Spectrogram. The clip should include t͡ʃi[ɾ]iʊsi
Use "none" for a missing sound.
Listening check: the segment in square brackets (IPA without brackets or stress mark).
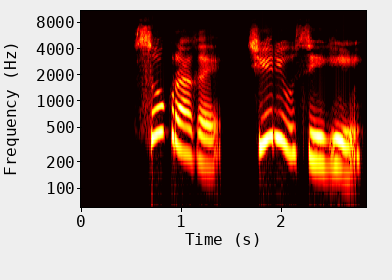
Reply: ɾ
